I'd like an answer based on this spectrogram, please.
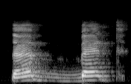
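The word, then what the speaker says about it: تَبَّتْ: Tabbat yada abi lahabin wa tabb. Nah, di sini ada tasydid yang pertama ya. Tabbat. Kalau di awal kita tahan, maka di akhir pun juga harus ditahan.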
